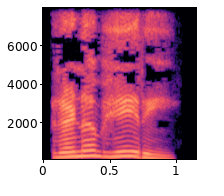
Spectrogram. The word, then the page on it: ರಣಭೇರಿ: raṇa bhēri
